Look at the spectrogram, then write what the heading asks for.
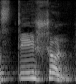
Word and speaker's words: স্টেশন: করবে এখানে দেখো যেমন স্টেশন ন টা ন এর মত উচ্চারণ হচ্ছে টেনে উচ্চারণ হচ্ছে না এ কারণেই ন এর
